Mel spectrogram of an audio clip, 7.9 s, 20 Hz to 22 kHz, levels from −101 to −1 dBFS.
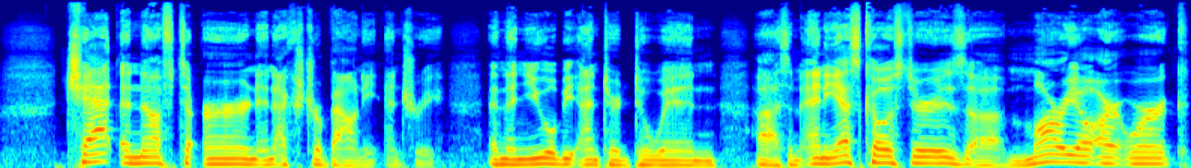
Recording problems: none

